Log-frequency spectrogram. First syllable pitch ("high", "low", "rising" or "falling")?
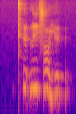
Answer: high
